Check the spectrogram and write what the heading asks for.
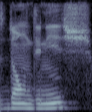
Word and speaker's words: Dinis: Yeah, Denis, modernly pronounced as Dom Dinis, with that Dom being the honorific, was the king of Portugal from 1279 to 1325.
